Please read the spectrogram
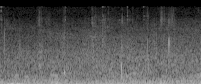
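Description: Footsteps of several people walking on a paved street, heard as scattered short clicks of shoes and sandals over a low rumble.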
